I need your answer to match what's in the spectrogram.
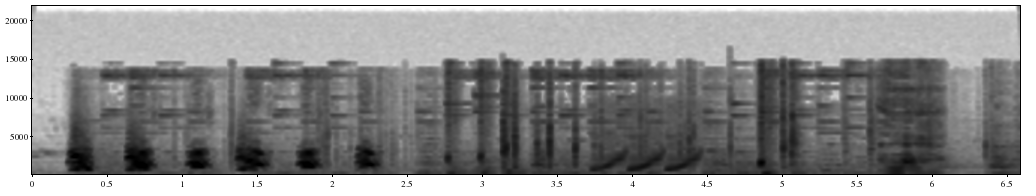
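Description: Puppies yip and bark in a rapid series of high-pitched calls, fairly loud, as they rush over and leap into a long rear metal bucket, followed by scattered clattering knocks and a few more yips near the end.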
